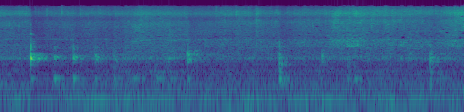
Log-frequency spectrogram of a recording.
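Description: Tomatoes sizzle and fry in a pan, with intermittent stirring clinks and scrapes over a steady hiss of hot oil, close and moderately quiet.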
